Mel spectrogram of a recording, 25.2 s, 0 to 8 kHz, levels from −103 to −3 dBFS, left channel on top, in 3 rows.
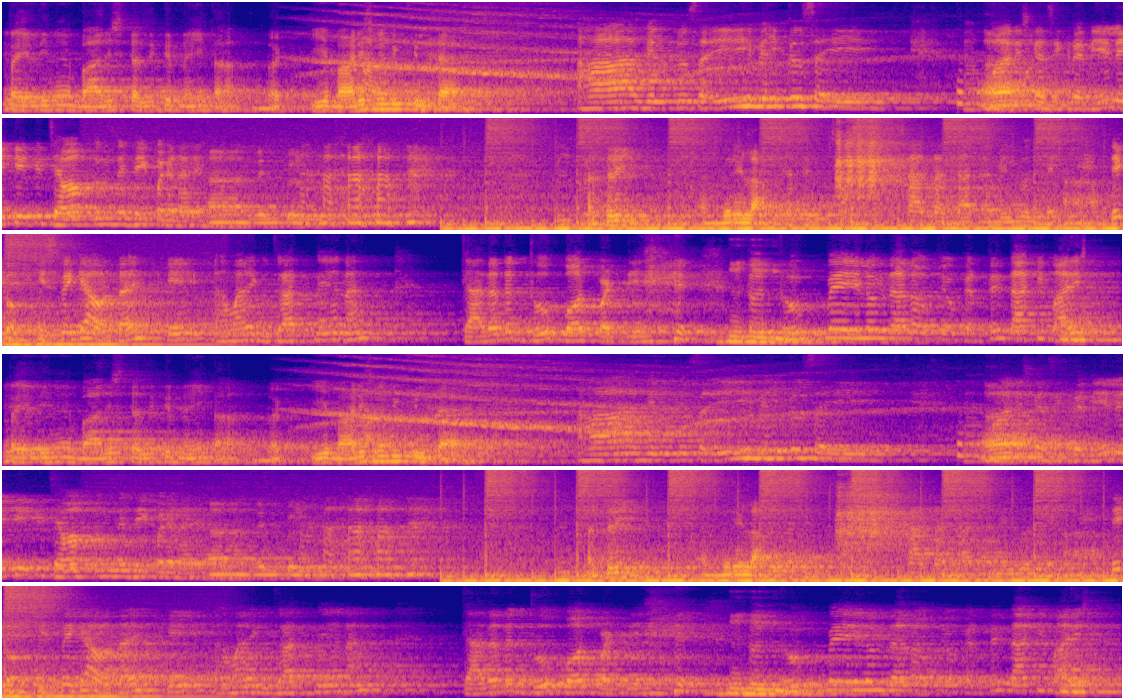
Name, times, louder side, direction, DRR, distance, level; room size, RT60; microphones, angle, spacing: voice 1, 0.0-3.5 7.2-7.9 9.9-11.2 12.8-13.3 13.6-14.2 16.4-16.7 22.2-22.8 24.7-24.9, left 1 dB, 25° left, 6 dB, 0.7 m, -27 dB
Motor vehicle (road) / Siren, 2.1-10.6, right 1 dB, 5° right, 1.0 m, -41 dB
voice 2, 4.3-10.0 10.6-11.8 12.2-13.2 14.3-14.9 15.1-19.6 20.3-24.9, left 3 dB, 90° left, 5 dB, 1.1 m, -31 dB
sound 1, 9.0-18.5, left 4 dB, 50° left, 1.5 m, -40 dB
sound 2, 11.7-17.8, equal, 25° right, 1.1 m, -26 dB
12.0 x 6.5 x 8.7 m, 2.6 s
head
